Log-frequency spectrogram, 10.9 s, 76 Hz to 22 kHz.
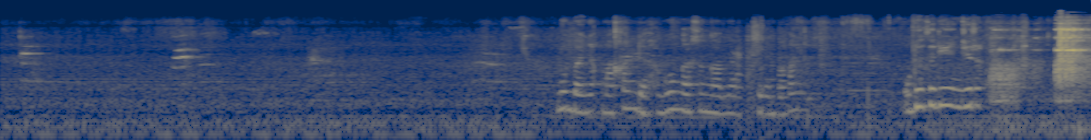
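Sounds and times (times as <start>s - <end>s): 
cat meowing: 0.2s - 0.6s, 1.7s - 2.3s, 4.7s - 5.2s
speech: 5.6s - 8.3s, 9.0s - 10.6s.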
